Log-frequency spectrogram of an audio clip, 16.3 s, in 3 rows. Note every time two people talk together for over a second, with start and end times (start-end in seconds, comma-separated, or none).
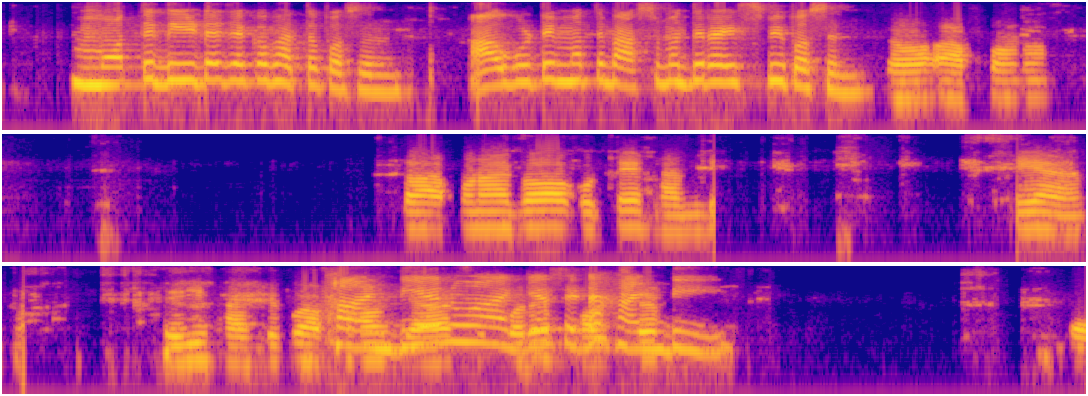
12.5-14.1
